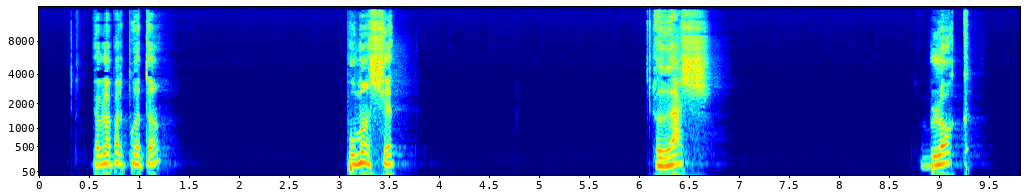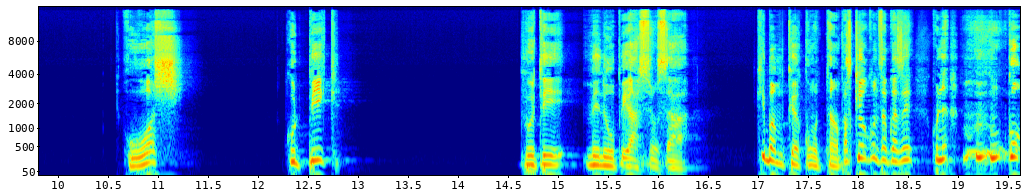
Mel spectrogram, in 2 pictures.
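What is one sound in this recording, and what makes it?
A man speaks calmly into a close microphone, in short phrases broken by pauses.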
